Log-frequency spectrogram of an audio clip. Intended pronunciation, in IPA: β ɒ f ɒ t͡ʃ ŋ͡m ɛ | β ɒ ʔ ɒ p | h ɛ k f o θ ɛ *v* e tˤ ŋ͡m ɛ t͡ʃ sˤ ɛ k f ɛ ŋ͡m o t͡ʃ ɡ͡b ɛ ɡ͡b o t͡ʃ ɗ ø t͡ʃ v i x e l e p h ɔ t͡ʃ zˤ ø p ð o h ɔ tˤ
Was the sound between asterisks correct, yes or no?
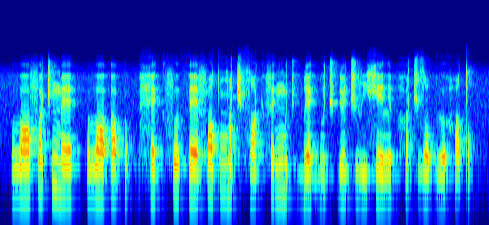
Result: no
